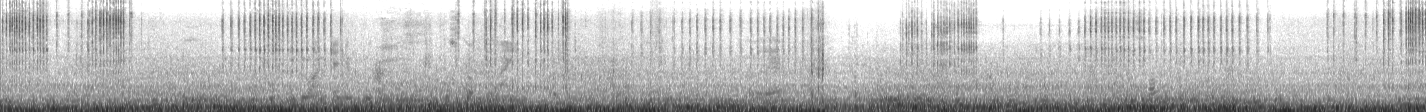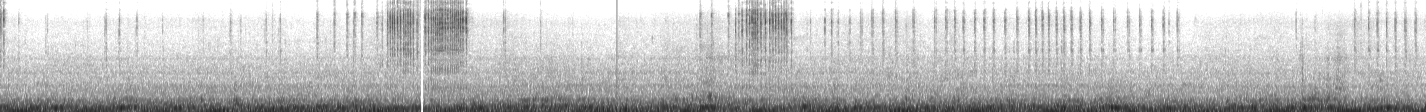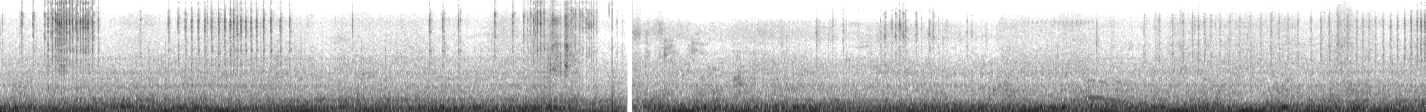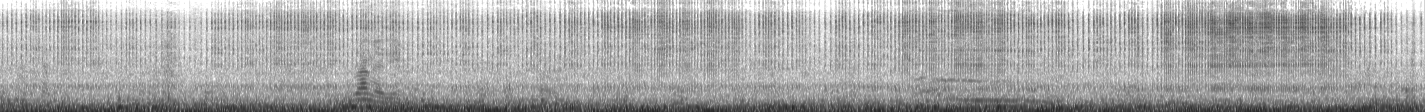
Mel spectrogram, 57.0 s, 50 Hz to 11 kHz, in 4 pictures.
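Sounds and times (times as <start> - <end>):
fishing reel whirring: 0.0 - 3.4, 9.0 - 14.5, 16.5 - 19.0, 21.5 - 26.1, 27.8 - 31.7, 41.6 - 57.0
boat engine rumble: 0.0 - 57.0.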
